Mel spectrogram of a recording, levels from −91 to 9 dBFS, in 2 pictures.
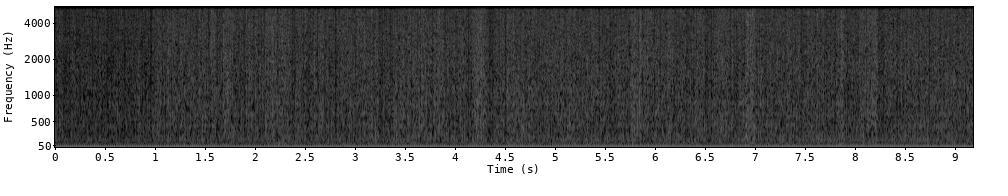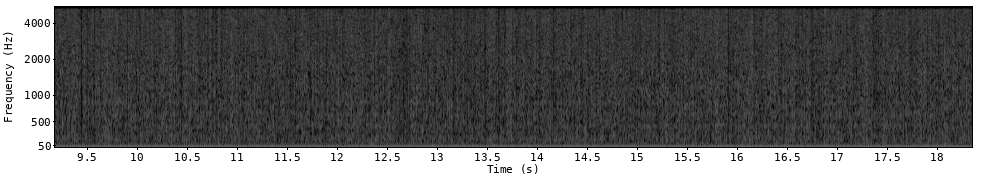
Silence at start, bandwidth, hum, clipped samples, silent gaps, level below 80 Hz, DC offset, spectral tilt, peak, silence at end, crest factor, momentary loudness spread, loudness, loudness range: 0 s; 5.4 kHz; none; under 0.1%; none; -64 dBFS; 0.2%; -0.5 dB/octave; -30 dBFS; 0 s; 20 dB; 2 LU; -48 LUFS; 1 LU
